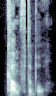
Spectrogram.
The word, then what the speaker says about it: comfortable: The word comfortable has 3 syllables, not 4. The OR is silent. We say comfortable, not comfortable.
